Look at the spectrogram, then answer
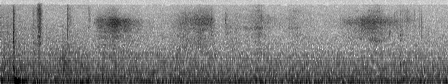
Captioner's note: none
